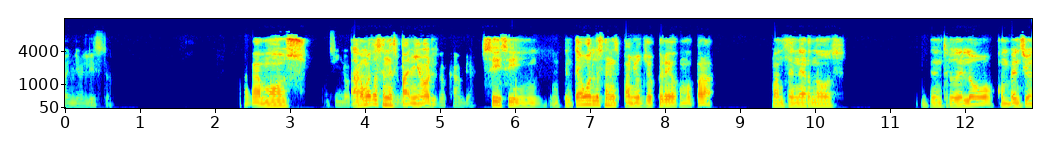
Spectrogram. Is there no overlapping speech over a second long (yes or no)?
no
